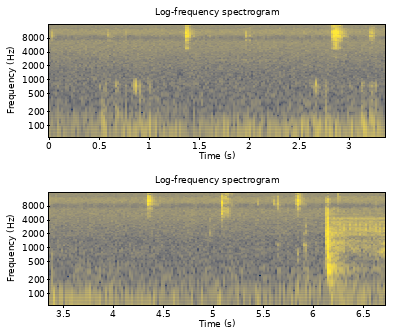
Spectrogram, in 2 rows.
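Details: Pioneer PL-L800 turntable: faint, irregular clicks over a low mechanical rumble, ending in one sharp knock.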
